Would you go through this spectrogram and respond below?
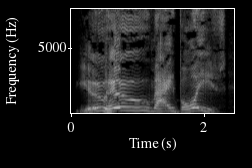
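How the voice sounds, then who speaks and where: Fezziwig, a hollering jolly old merchant. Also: male voice, very high voice, drawn-out words, vocal fry, dry recording, studio quality, voice pushed up, heavily acted. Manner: hearty, calling out loudly. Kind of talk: audiobook reading.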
